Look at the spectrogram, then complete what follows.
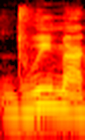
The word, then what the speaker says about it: Dweomer: Called Dwemer cats. Yes. Not spelled like Dwemer, like the baby-fied dreamer, but DWEOMER Yes.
